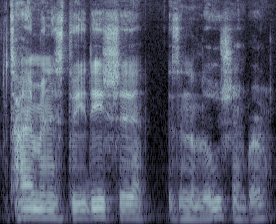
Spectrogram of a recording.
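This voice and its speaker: A man's voice: lowish voice, moderate pace. A man in his thirties talking casually to viewers on a livestream, rambling and repeating himself, often asking if they feel him. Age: 30s. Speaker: vlogger.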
